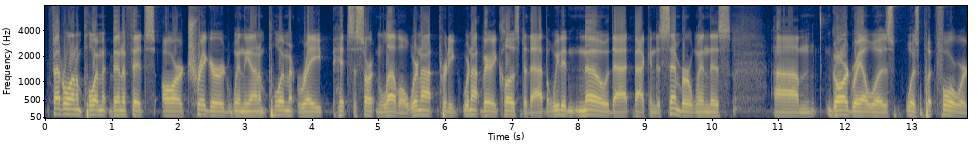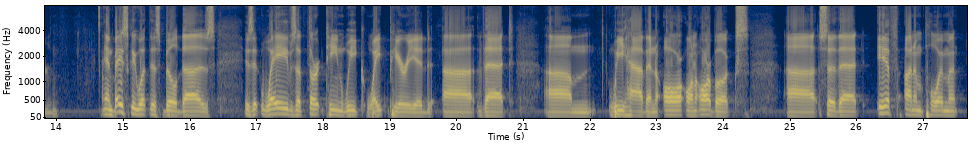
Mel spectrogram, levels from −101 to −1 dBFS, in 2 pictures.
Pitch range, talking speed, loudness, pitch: 100-120 Hz, 140 wpm, -25 LUFS, 110 Hz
